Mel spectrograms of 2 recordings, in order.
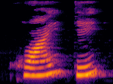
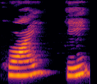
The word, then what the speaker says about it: khoái chí: Khoái chí, lưu ý cho cô vần oai. Khi phát âm vần oai và tiếng khoái, các con phải tròn môi. Các con lắng nghe cô đọc lại. Khoái chí.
